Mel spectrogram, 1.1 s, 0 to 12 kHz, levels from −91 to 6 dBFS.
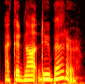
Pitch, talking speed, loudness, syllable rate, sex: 200 Hz, 280 wpm, -15 LUFS, 6.6 syllables/s, female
